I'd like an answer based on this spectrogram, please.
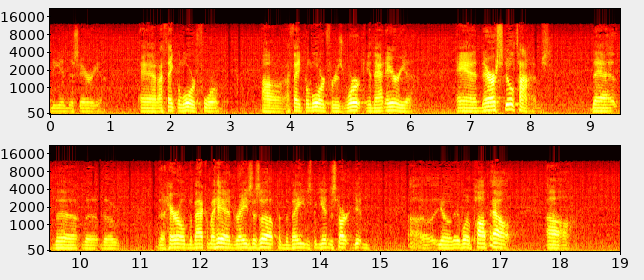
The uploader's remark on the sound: Ketha Heights Baptist Church ~ Live Broadcast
